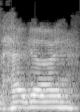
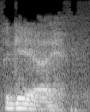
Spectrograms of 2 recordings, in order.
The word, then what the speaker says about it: Haggai: turn to Hai some most people pronounce it Hagi but I'm pretty sure it's supposed to be Hai so that's how I'm pronouncing this is chapter one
